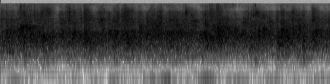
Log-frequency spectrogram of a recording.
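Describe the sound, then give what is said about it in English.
Steady audience applause for the panelists, a dense crackle of many hands clapping at an even, sustained level throughout with no voices over it. “All right, can we give another round of applause for our panelists today?”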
